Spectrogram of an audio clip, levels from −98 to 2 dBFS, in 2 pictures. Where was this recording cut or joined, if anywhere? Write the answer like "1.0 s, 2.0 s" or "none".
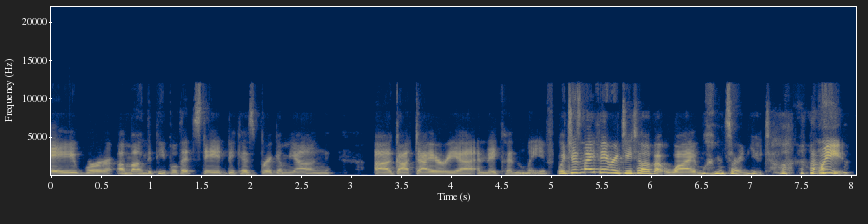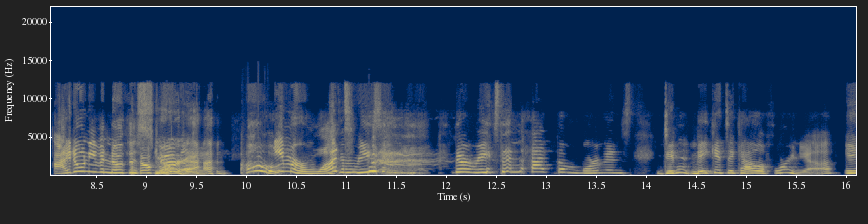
none

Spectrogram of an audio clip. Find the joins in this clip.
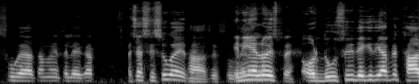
2.9 s

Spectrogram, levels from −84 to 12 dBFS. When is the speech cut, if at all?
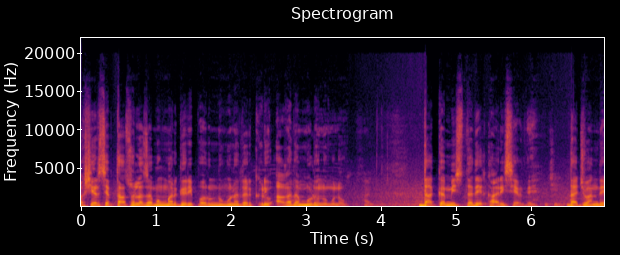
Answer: none

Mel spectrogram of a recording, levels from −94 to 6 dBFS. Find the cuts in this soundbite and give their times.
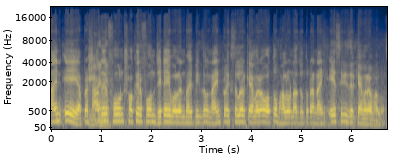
none

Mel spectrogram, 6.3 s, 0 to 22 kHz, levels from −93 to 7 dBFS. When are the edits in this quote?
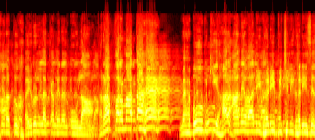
1.9 s

